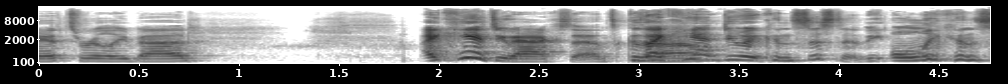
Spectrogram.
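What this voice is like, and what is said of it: Usual voice. Nothing is said of it.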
